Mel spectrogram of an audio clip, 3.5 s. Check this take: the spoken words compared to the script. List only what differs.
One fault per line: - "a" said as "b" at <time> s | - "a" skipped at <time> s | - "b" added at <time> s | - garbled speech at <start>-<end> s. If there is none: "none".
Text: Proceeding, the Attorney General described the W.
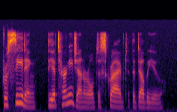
none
